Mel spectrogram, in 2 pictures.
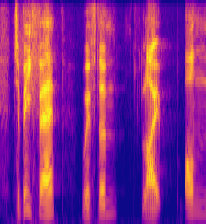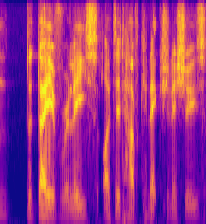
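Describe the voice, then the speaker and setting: A man with a British accent. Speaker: gaming YouTuber. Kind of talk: casual commentary reacting to a read-out update.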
